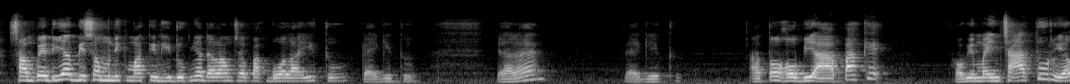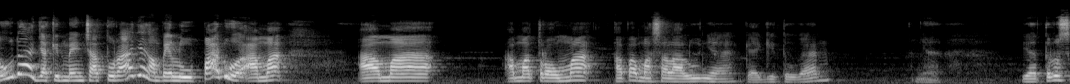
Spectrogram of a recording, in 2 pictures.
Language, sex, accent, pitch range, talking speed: Indonesian, male, native, 135-185 Hz, 125 wpm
